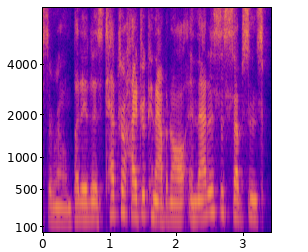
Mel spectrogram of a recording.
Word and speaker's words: tetrahydrocannabinol: THC, which is tetrahydrocannabinol. And if you were in person and you pronounce that properly, I would send you a little candy across the room. But it is tetrahydrocannabinol, and that is the substance that's primarily responsible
